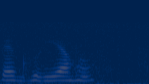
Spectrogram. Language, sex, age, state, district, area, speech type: Assamese, female, 30-45, Assam, Lakhimpur, rural, spontaneous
